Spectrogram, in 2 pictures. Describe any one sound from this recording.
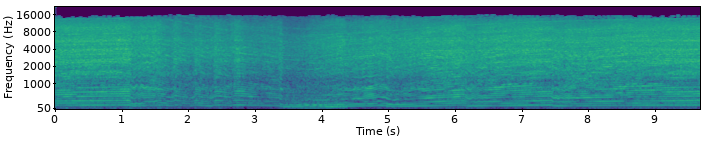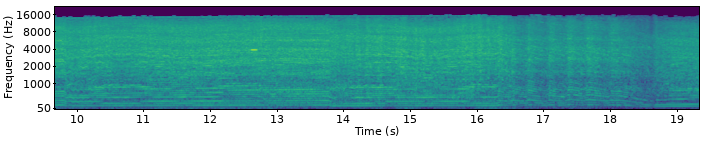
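A racing car engine roars loudly, its pitch climbing through the gears and dropping sharply under braking.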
